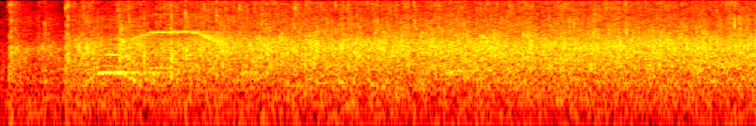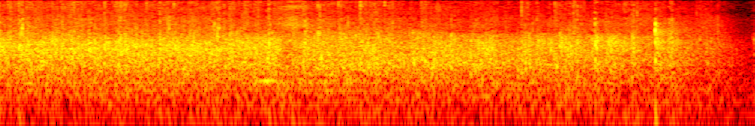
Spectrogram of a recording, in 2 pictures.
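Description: An audience applauding steadily for about nine seconds, fading away just before the end, with a brief call from a voice about a second in.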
